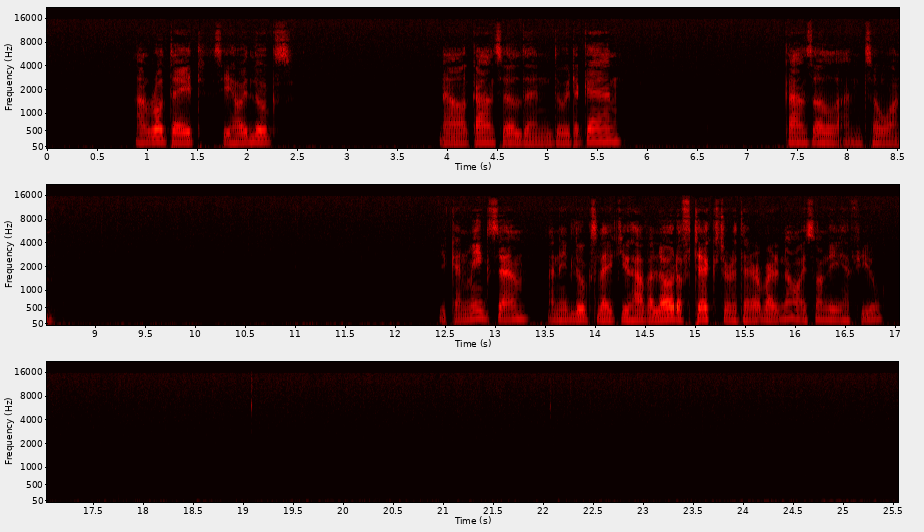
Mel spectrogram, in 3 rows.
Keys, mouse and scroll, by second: 1.6 shift+click, 6.7 middle click, 7.2 shift+middle click, 7.7 middle click, 8.8 shift+click, 11.8 middle click, 12.3 shift+middle click, 13.7 click, 17.1 middle click, 17.8 middle click, 18.2 shift+middle click, 19.1 shift+click, 22.4-22.8 scroll up 1, 22.8 shift+click.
